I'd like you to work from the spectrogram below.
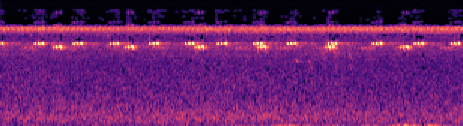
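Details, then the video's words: Cricket chirps as relaxing ambience: brief high, pulsed chirps recurring roughly every third of a second, some overlapping as if from two callers, above a continuous thin high drone and faint hiss. "Cricket Sounds for Sleep/Relaxation, Ambience, & Sound Effects"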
